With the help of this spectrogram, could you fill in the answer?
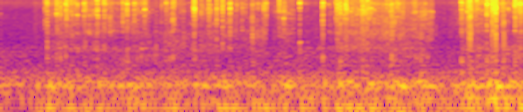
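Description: Fingernails scratch and fingertips tap the plastic keys of a white low-profile keyboard on an aluminum base. Dense, bright, crackly scratching and clicking runs over a steady low hum, growing slightly louder toward the end.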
